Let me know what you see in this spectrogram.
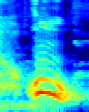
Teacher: ऊ बोलते समय हमारे जो ये ओठ की आकृति है वो किस नुमा हो जा रही है, वृत्त नुमा हो जा रही है, तो इसलिए ऊ क्या हो जाएगा, हमारा वृत्तमुखी स्वर हो जाएगा।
